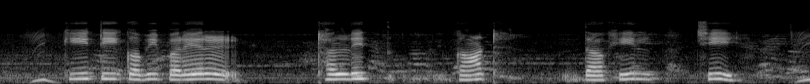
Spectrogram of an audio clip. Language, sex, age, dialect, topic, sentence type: Magahi, female, 18-24, Northeastern/Surjapuri, agriculture, statement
